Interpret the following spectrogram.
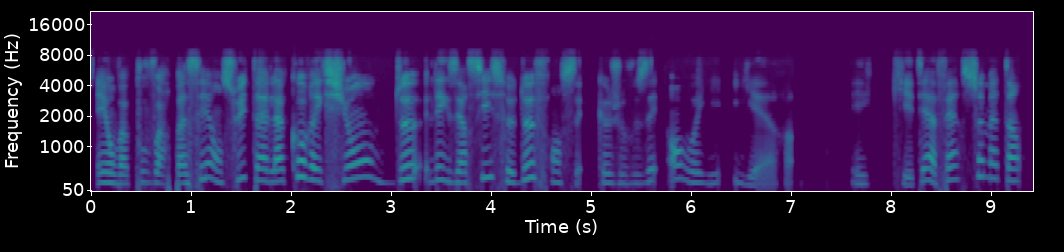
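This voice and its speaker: An online primary school lesson has a woman patiently spelling out letters as she corrects a dictation and checks that pupils follow. Her voice sits on the high side, a little mellow, with lively intonation and an unhurried pace. The computer mic on the call makes for a dry, dull, lo-fi recording.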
